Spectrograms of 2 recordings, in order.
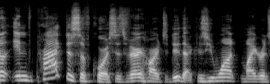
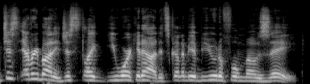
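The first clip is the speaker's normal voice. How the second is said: breezy mock Canadian; 7 semitones higher than usual. Voicing Canada's carefree attitude.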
